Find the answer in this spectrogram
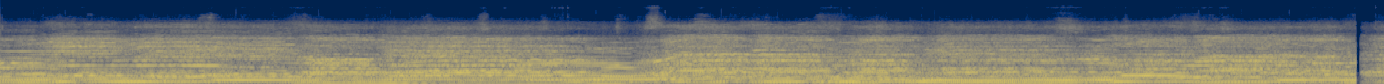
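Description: A group of voices singing a hymn together in long, held notes, with the melody moving slowly from note to note.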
